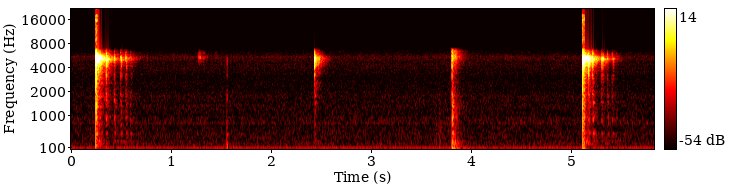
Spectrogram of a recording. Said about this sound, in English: You guys hear that? What is that? Dude, this is so cool. That's just me um dropping a, a, a um a um, cap, a bottle for my water, um, on um, the table.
